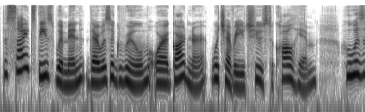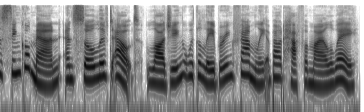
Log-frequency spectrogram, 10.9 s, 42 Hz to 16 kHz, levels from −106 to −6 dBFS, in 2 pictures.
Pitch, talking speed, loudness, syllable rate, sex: 230 Hz, 190 wpm, -18 LUFS, 4.7 syllables/s, female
